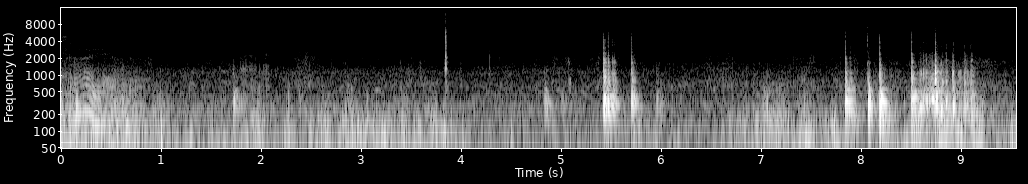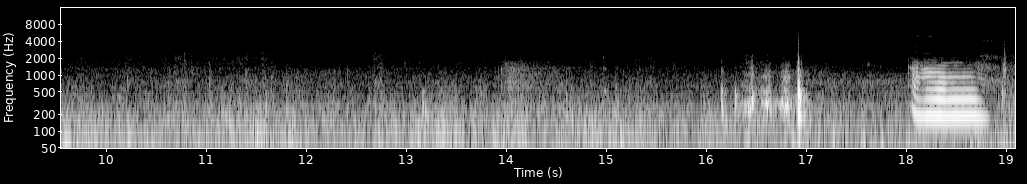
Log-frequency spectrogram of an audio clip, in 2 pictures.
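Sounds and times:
wind buffeting microphone: 0.0 - 19.0
gear knocking against kayak hull: 4.8 - 6.2, 7.7 - 9.4, 16.0 - 17.2.

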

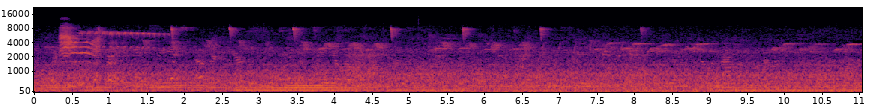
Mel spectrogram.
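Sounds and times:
bird mewing call: 0.3 - 1.7.

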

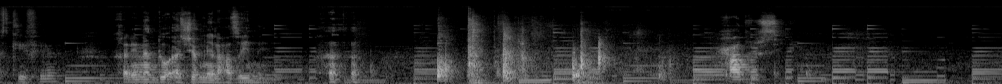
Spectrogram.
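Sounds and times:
music with sustained tones: 0.1 - 10.0
hand claps: 4.4 - 6.2.

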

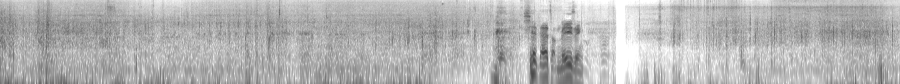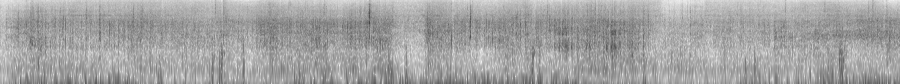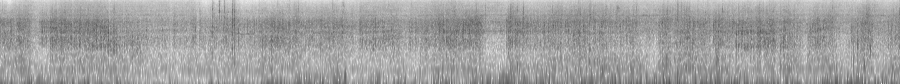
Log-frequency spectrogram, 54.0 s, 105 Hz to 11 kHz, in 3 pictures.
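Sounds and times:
wind buffeting microphone: 0.0 - 9.2, 12.7 - 54.0
bike tyres rolling over dirt: 0.0 - 10.8, 12.6 - 54.0.

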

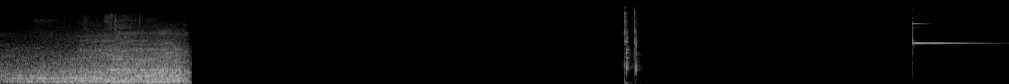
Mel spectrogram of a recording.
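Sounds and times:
bright bell ding: 9.1 - 10.0.

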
